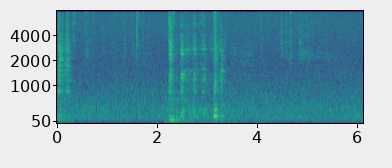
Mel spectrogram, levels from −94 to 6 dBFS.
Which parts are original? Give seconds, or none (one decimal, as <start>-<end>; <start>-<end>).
0.0-6.1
